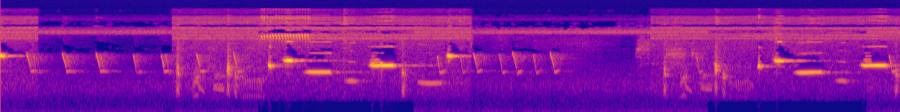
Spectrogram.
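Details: Musician wren song: clear pure whistled notes at varied pitches, some held and some sliding, mixed with a quick series of short repeated notes and brief buzzy chatter, in two bursts separated by a pause.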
